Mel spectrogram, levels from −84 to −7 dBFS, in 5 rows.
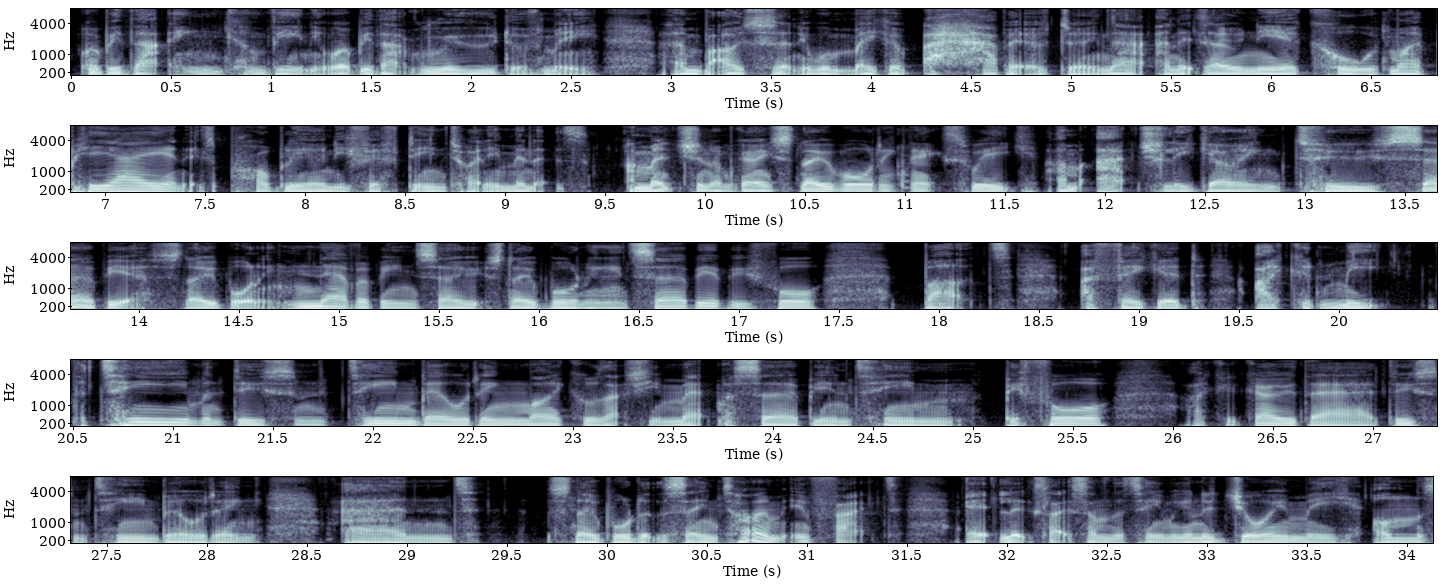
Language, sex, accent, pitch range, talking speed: English, male, British, 75-100 Hz, 190 wpm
